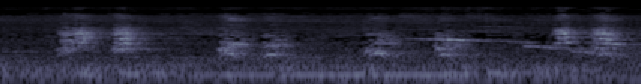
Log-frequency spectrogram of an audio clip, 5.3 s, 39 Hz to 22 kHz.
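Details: Belgian Malinois named Minx during week one of a board-and-train program at a Florida K9 academy; a few short barks in uneven bursts over a steady low hum, with a thin gliding whine in the middle.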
